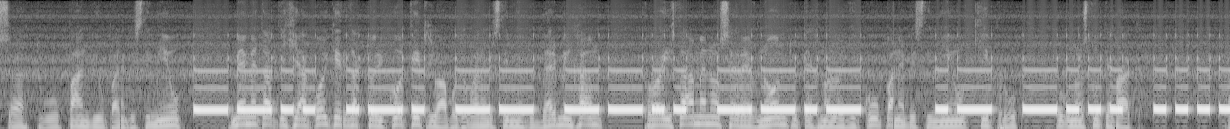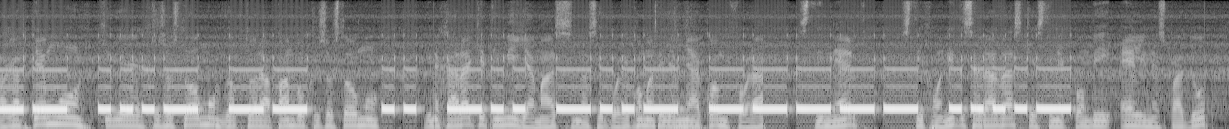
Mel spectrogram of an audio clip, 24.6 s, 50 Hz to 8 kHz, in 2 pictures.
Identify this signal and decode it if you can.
Morse code, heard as a keyed tone, machine-sent, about 11 wpm, 510 Hz. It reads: ZRMZQ AB3VM IDX04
